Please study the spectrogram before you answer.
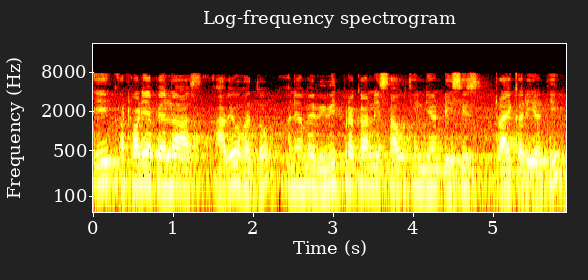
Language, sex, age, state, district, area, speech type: Gujarati, male, 60+, Gujarat, Surat, urban, spontaneous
